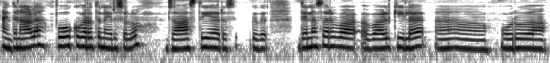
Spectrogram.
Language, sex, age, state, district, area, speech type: Tamil, female, 30-45, Tamil Nadu, Tiruppur, rural, spontaneous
